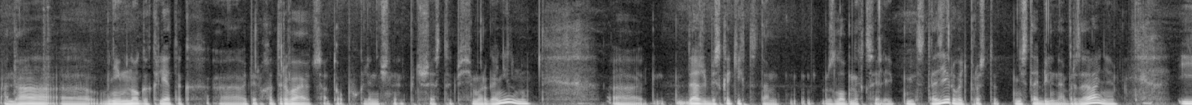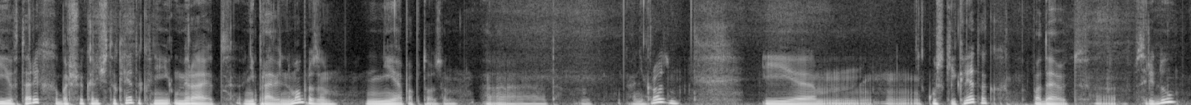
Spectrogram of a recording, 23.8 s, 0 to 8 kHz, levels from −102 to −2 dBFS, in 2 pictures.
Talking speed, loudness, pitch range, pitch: 110 wpm, -23 LUFS, 100-125 Hz, 110 Hz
